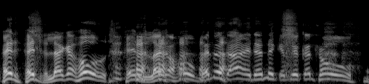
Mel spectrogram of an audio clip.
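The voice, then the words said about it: Fast sung imitation of a band. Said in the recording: “That's a pretty good Devo impression. ... It's got to be fast, right?”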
